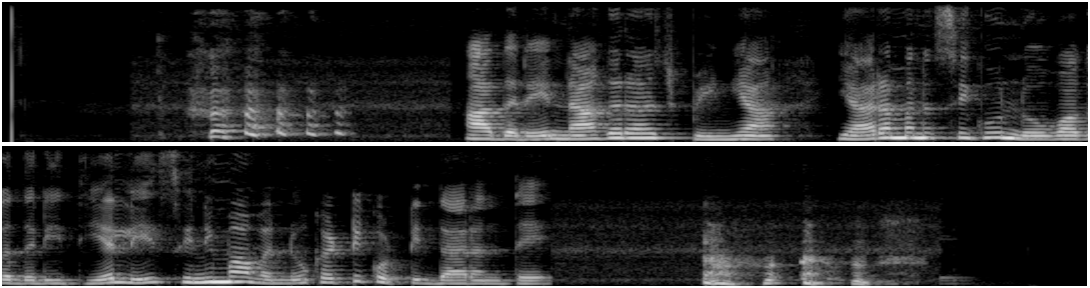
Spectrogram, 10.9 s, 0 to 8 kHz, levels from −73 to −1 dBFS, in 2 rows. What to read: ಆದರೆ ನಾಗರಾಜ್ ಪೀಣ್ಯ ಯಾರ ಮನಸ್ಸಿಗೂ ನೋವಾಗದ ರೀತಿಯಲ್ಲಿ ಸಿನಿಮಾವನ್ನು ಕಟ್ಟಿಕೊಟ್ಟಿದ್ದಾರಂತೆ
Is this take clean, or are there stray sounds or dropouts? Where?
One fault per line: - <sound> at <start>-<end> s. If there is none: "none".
- laugh at 0.8-1.8 s
- cough at 8.9-10.1 s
